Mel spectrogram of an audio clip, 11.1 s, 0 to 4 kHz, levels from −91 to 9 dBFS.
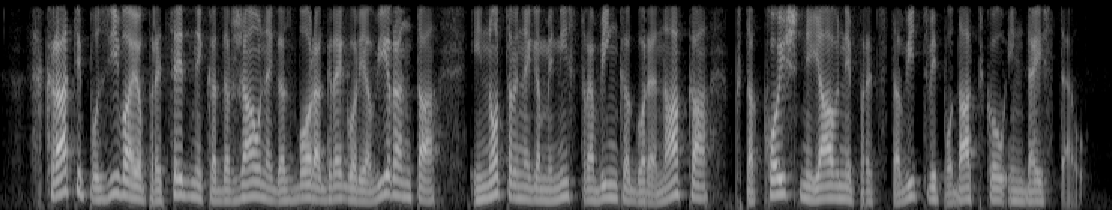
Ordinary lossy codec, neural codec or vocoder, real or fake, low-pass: AAC, 32 kbps; vocoder, 44.1 kHz, 128 mel bands every 512 samples, BigVGAN v2; fake; 3.6 kHz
